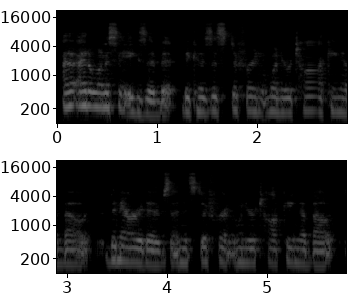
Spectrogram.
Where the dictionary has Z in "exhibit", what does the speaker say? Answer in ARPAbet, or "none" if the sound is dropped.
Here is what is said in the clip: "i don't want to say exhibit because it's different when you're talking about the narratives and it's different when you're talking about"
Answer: Z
